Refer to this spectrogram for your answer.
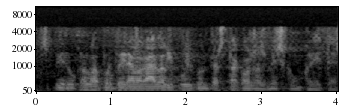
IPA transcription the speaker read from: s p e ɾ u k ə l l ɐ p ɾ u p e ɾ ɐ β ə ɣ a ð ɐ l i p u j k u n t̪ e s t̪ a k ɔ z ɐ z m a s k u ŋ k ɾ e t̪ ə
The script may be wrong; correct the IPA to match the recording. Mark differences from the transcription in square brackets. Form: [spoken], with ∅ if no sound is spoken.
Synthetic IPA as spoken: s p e ɾ u k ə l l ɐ p ɾ u p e ɾ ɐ β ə ɣ a ð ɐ l i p u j k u n t̪ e s t̪ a k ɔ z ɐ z m [e] s k u ŋ k ɾ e t̪ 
